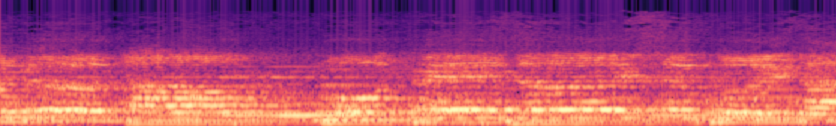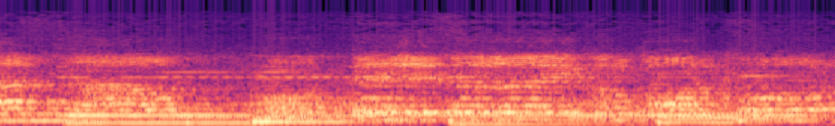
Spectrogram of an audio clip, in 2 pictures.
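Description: Church choir singing a hymn, with held low notes beneath the voices changing about once a second.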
